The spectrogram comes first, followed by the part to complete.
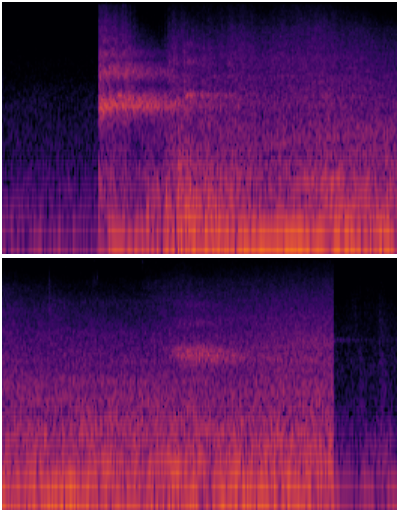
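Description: City traffic noise: a steady rumble of engines under a wash of road noise, starting abruptly about a second in and cutting off sharply at the end.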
